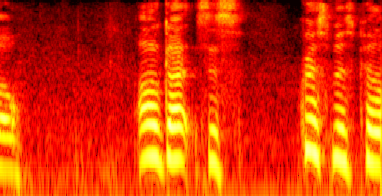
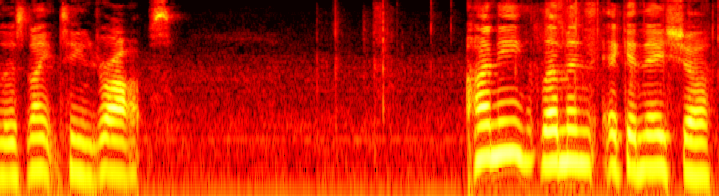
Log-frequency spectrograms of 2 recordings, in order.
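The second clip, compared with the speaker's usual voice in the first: ordinary delivery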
